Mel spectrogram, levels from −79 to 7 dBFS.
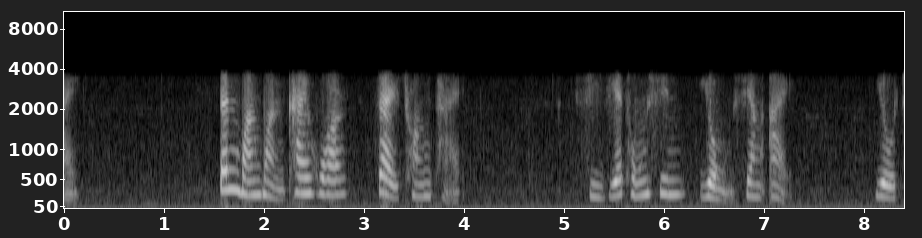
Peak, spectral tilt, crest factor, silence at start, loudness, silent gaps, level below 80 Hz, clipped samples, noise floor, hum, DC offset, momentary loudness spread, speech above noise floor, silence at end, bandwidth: -4 dBFS; -9 dB/octave; 22 dB; 0 s; -24 LUFS; none; -58 dBFS; under 0.1%; -53 dBFS; none; 0.2%; 15 LU; 30 dB; 0.05 s; 4 kHz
